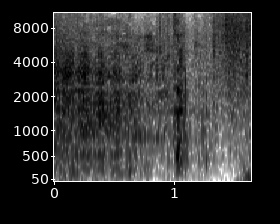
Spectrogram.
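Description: A horse in the video game New World gives a drawn-out whinny with a quavering rise and fall, then a short snort, quiet and close.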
